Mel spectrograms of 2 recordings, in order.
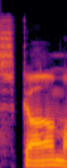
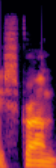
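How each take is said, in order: First: "scum" said without the r, like the word scum; mispronounced as scum. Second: "Scrum" said with a clear r after the sc; correct pronunciation. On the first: Retold or imitated. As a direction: drop the r and say "scum". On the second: Shown as a demonstration. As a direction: put the r back in "Scrum". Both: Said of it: "it's actually Scrum".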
